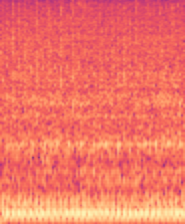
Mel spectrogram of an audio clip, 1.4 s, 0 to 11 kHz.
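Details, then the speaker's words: Suzuki Bandit 1250 FA with 62,000 miles, freshly refilled with motor oil, idling at startup through a Holeshot slip-on; stage one tune, snorkel removed, secondary butterflies retained. Steady even idle, smooth low hum, no valvetrain ticking or clatter: normal idle. "Keep in mind this bike has 62,000 miles on it. Listen to that idle. Not one click, not one clatter or nothing."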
